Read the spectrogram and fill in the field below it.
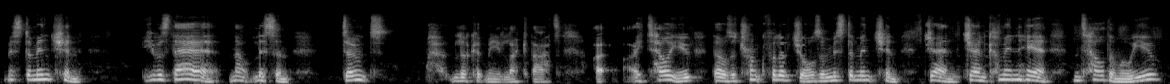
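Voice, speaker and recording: A man's voice: sits high, expressive, normal speed, a little mellow. A man playing an ordinary, easily flustered married man who narrates his own story in an old-style radio play, read over a video call. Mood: agitated, insistent. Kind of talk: 1940s radio acting read aloud.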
